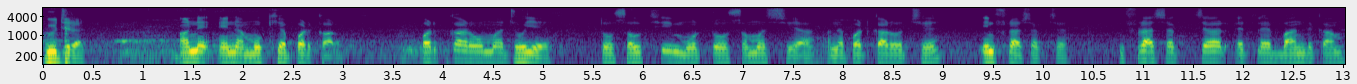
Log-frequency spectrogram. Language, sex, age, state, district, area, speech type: Gujarati, male, 18-30, Gujarat, Junagadh, urban, spontaneous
